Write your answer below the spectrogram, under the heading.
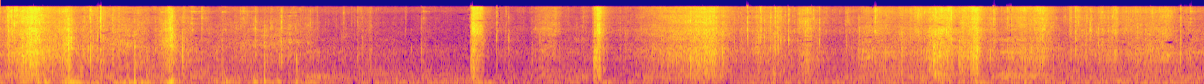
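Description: Footsteps crunching and rustling through dry leaf litter and brush on a forest floor, with a few sharp clicks about two and a half and three seconds in.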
